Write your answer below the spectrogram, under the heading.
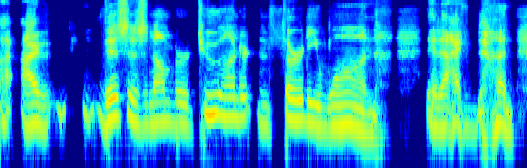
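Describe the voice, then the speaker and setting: Speaking very slowly, a man uses a fairly high, somewhat breathy voice with lively intonation. The sound is dry and close, with no echo. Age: 80s+. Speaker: audio engineer and ham radio expert. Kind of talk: ham radio chat.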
